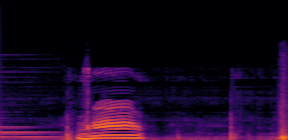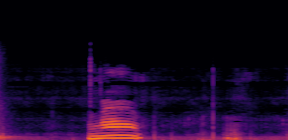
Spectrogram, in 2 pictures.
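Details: Domestic cat meowing: two clear, rising-then-falling harmonic meows about three seconds apart, each lasting roughly half a second, over a steady background hum and soft music.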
